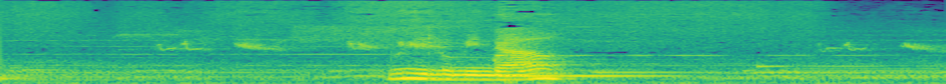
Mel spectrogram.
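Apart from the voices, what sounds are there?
small birds chirping outdoors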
